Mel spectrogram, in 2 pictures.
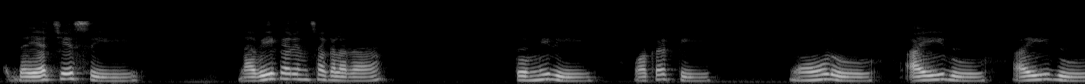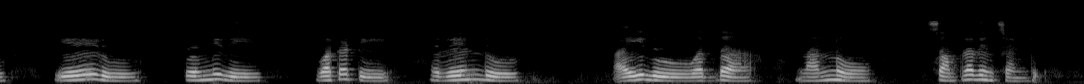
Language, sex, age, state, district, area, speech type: Telugu, female, 60+, Andhra Pradesh, Krishna, rural, read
